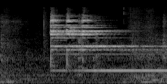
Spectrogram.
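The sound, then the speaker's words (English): A hand bell, rung by Septa Unella while following Cersei, is struck once, giving a bright metallic clang that rings on with shimmering overtones and slowly fades. It is clear, with no talking. “Yeah, she was a lady following Cersei after all that, ringing the bell, making her confess.”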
